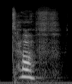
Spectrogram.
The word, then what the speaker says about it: tough: be c'est difficile d'être paren quelle est la prononciation réponse tough to be parents c'est difficile d'être parent rappelle-toi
